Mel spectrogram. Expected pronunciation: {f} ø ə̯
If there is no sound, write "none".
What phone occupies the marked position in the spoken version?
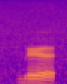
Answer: b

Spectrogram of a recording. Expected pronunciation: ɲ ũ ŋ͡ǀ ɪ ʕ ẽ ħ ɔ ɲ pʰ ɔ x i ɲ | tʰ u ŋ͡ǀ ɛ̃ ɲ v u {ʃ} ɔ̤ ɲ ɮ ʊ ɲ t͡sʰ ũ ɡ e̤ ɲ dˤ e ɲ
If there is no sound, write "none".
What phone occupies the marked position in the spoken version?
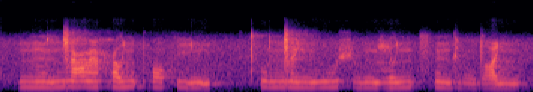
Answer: ʃ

